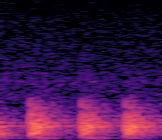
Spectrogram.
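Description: Three knocks on a drywall ceiling over a wood joist give short, dull thuds centered in the low midrange with almost no ring. The spot sounds solid, confirming it sits over a joist.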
